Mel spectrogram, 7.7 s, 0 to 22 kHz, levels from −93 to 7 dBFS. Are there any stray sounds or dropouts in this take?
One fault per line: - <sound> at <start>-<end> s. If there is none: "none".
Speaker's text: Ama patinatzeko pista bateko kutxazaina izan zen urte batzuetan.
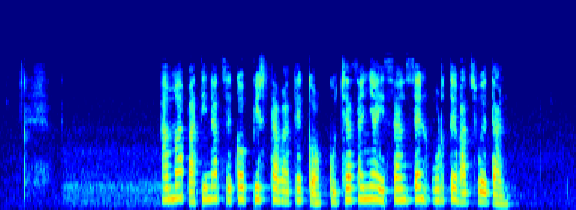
none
